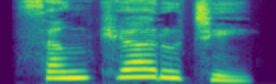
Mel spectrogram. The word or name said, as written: ಸಂಖ್ಯಾರುಚಿ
